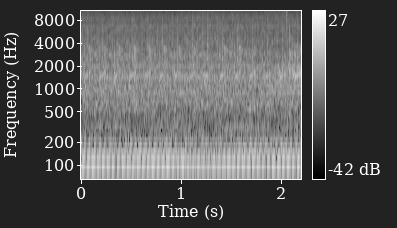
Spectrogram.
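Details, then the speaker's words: Kubota Grand L3560 HST tractor with BH92 backhoe reconnected, earlier loud hydraulic noise and vibration after backhoe removal: steady diesel idle with light clatter, no hum or whine, hydraulics quiet and normal. "let's see what we get now no issue no issues no noise no hum no problems whatsoever"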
